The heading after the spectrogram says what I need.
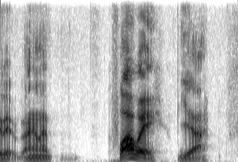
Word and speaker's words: Huawei: move on to uh can you can you pronounce that for me because I'm going to get it I'm going to Huawei yeah Huawei it's the the the Chinese phone that everyone's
